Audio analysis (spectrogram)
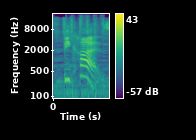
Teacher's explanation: Because. 2 syllables. Second syllable is stressed.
